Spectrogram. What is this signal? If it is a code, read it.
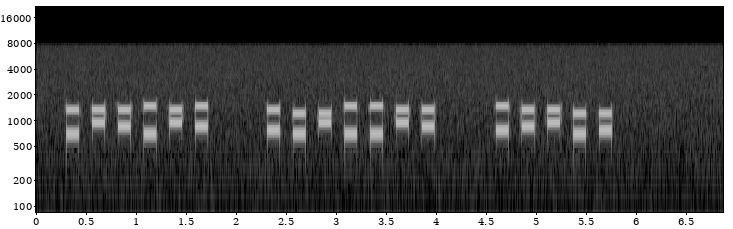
DTMF, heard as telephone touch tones, dialled by machine, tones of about 130 ms. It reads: 208309 51*3308 68014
